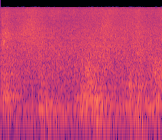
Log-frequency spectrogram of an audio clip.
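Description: A congregation taking their seats: a steady rustle of chairs and bodies moving, with faint voices mixed in.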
